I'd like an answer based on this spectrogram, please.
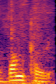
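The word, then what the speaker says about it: Wankel: of engine used is called a vanko engine, which is very funny cuz in German that's spelled W.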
